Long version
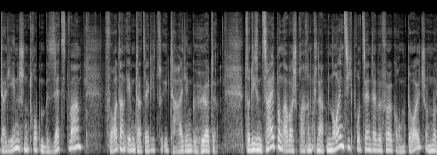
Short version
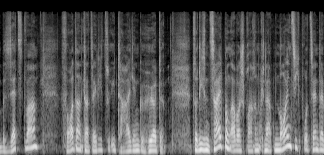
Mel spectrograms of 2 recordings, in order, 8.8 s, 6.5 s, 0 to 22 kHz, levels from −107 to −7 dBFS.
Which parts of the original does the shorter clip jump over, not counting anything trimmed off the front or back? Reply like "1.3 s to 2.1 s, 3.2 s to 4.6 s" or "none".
2.5 s to 2.7 s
